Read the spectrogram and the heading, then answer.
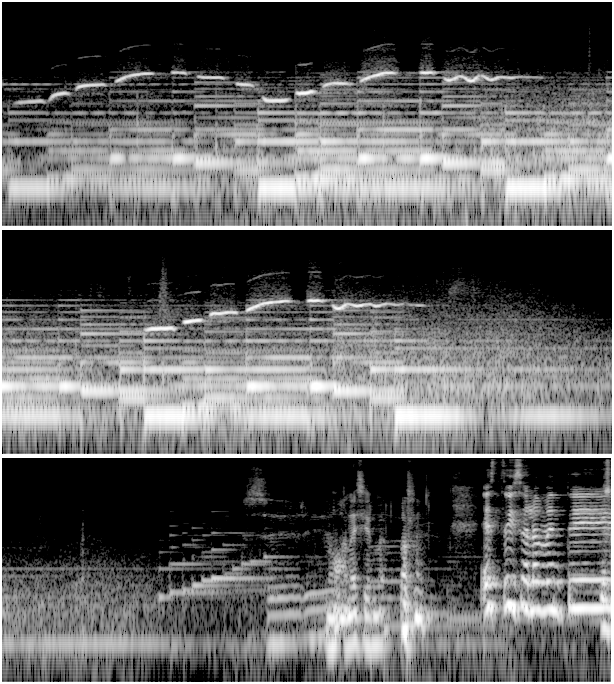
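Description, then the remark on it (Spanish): A gentle whistled melody opens a song, carrying the simple main theme over soft sustained accompaniment, rising in short phrases, then fading as brighter, busier sounds take over near the end. “Ah, me encanta que además empieza muy simple, ¿no? Con el silbidito.”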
